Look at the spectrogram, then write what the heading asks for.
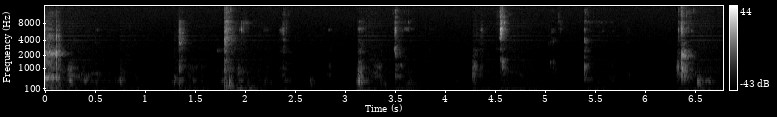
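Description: Close-miked chewing of spicy macaroni and raw vegetables eaten by hand: a string of short, sharp mouth clicks at irregular intervals, about every half second to a second, with brief quiet gaps.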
